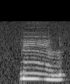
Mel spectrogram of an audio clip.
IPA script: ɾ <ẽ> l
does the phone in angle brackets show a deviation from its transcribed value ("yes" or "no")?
no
